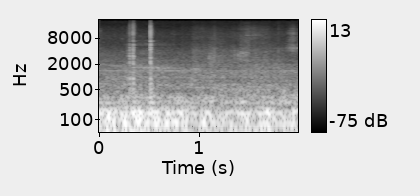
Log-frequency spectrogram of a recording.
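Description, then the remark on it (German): A steady low rumble of a car interior while the car is driven to another parking spot, with two quick clicks near the start and no one speaking. “ich bin nämlich im Auto”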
